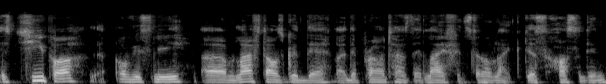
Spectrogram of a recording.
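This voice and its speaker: A man with a London accent, fairly low-pitched, with fairly even intonation and a moderate pace. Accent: British, London. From England, London. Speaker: security analyst, caller. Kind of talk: casual chat.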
